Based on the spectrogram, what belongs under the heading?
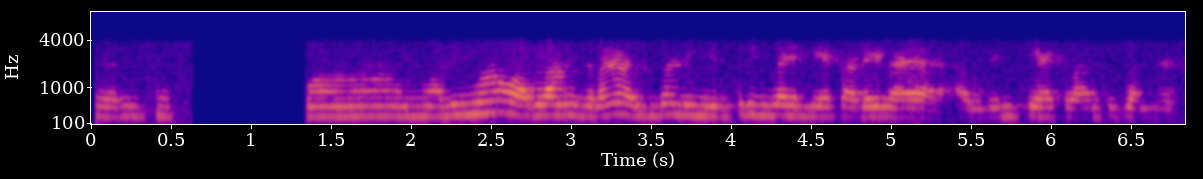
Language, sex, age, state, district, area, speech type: Tamil, female, 30-45, Tamil Nadu, Tirupattur, rural, conversation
